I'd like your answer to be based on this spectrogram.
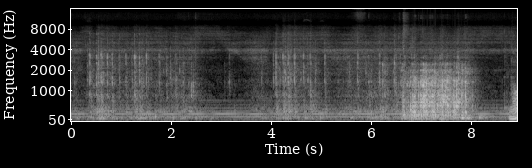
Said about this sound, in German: Im Hintergrund hört ihr auch den Kater.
